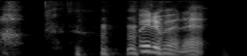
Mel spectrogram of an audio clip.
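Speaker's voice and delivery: put-on talking through laughter. Speaker recalls catching themself feeling offended, retelling a laugh while talking. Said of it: "I have to laugh about it going".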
